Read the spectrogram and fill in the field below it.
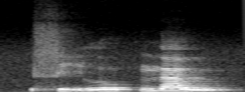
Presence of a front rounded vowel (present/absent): absent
